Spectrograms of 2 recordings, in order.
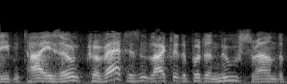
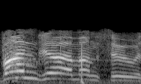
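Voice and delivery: high, loud flourish on a French farewell; hearty calling out; 8 semitones higher, 5 dB louder, much slower than usual. Acted. Fop seeing off the Frenchman, calling out heartily.

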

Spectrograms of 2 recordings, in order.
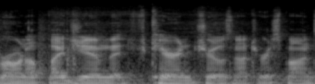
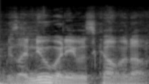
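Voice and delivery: normal talking voice

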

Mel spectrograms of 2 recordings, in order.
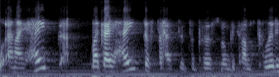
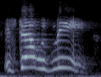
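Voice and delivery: a rough, higher imitation of a working-class Brooklyn guy; Brooklyn accent; 10 semitones higher, 5 dB louder than usual. Ex-boyfriend's blunt reply, in a butchered Brooklyn accent. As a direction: do his Brooklyn accent, badly and on purpose. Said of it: "I'm butchering his accent".

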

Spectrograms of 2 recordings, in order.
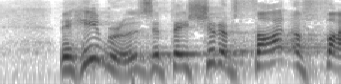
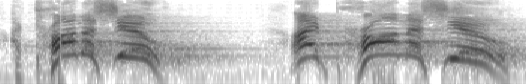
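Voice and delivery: Moses shouting a promise; 11 semitones higher, slower than usual. Retold or imitated. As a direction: urge the frightened crowd with a promise. Moses voiced encouraging the crowd.

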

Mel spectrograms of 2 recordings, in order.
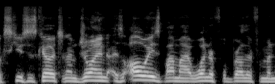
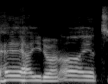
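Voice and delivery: usual breezy greeting; 6 semitones higher than usual. Retold or imitated. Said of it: "normally I say".

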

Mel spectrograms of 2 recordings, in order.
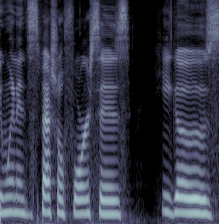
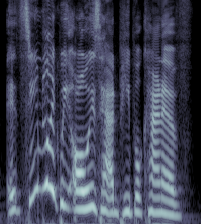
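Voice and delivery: ordinary delivery

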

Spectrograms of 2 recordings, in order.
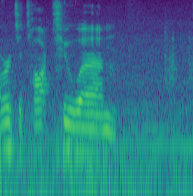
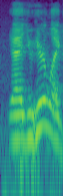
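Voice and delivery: usual speaking voice

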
